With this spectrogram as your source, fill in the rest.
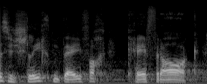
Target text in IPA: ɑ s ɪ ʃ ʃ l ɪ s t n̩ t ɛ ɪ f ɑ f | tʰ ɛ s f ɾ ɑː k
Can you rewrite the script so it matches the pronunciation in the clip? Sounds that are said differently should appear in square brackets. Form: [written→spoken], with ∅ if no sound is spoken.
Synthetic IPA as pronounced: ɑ s ɪ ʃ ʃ l ɪ [s→χ] t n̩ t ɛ ɪ f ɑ [f→χ] | [tʰ→kʰ] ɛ [s→∅] f ɾ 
